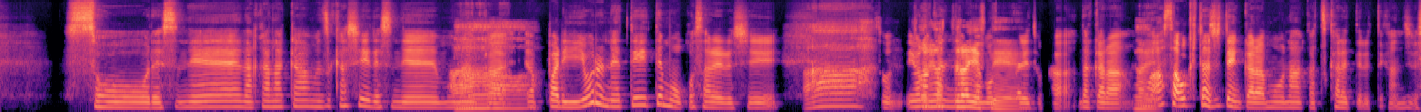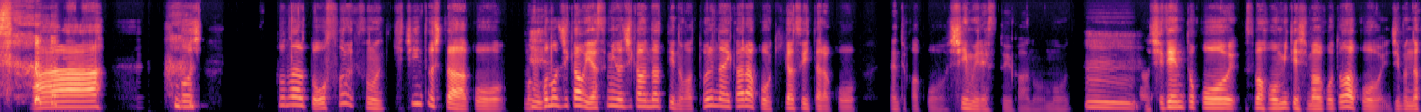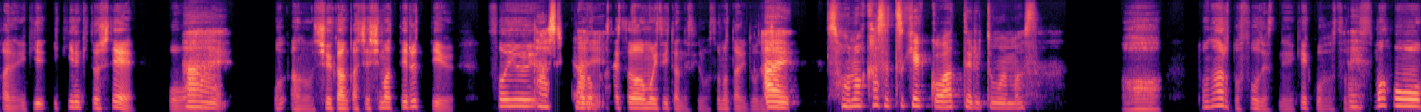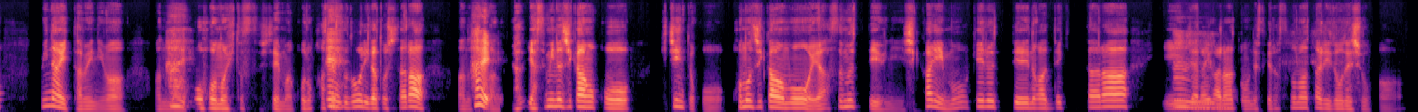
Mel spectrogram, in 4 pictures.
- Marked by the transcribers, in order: chuckle; tapping
- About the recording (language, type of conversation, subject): Japanese, advice, 集中したい時間にスマホや通知から距離を置くには、どう始めればよいですか？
